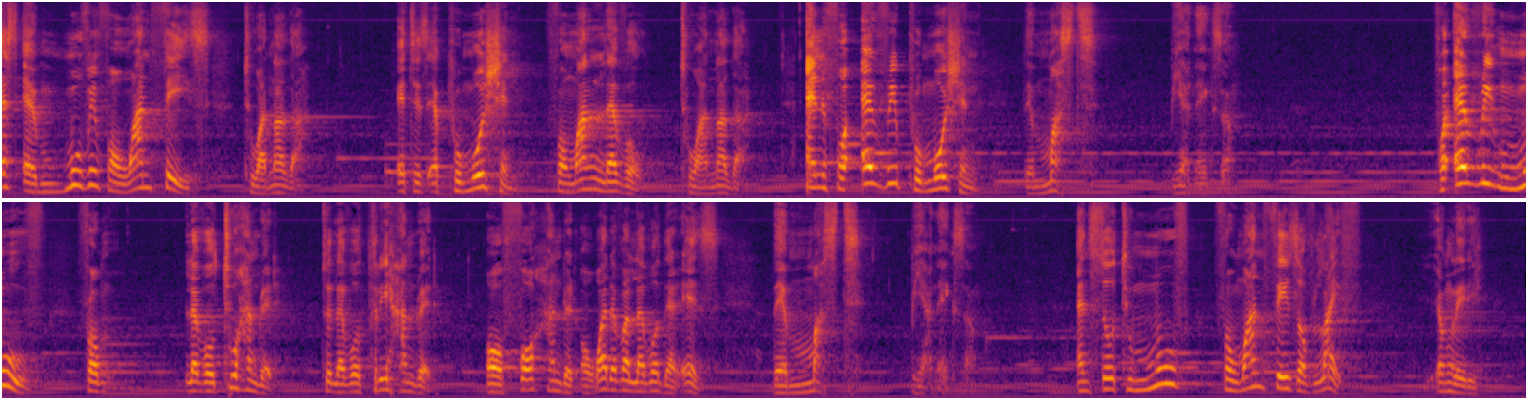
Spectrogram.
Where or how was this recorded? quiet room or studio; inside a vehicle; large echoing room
large echoing room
